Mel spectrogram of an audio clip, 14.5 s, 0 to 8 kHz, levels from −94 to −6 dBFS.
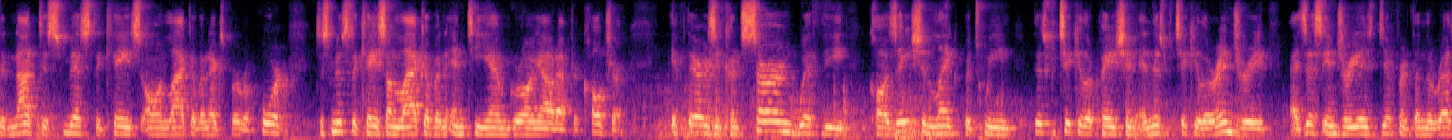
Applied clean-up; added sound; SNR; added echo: none; Thunder / Rain; 17 dB; none.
